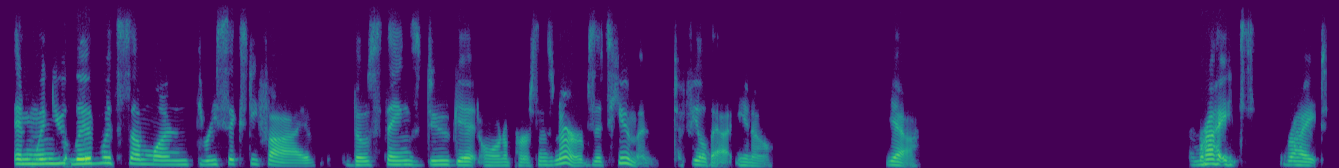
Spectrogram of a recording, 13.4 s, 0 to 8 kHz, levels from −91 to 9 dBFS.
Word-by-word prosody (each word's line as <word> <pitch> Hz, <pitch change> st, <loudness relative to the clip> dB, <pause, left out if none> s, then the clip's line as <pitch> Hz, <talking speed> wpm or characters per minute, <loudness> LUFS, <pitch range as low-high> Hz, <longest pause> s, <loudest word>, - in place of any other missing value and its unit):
And, 220 Hz, 0 st, +3 dB
when 225 Hz, +1 st, +4 dB
you 240 Hz, +1 st, -1 dB
live 220 Hz, +3 st, +10 dB
with 260 Hz, -1 st, 0 dB
someone 195 Hz, -5 st, -1 dB
365, 190 Hz, -8 st, -3 dB, 0.4 s
those 170 Hz, 0 st, -2 dB
things 185 Hz, -3 st, -1 dB
do 185 Hz, +1 st, -1 dB
get 170 Hz, -2 st, +1 dB
on 150 Hz, 0 st, -5 dB
a 155 Hz, -, -5 dB
person's 175 Hz, +3 st, -7 dB
nerves. 215 Hz, -, +1 dB
It's 170 Hz, -2 st, -6 dB
human 255 Hz, -1 st, -2 dB, 0.2 s
to -, -, -17 dB
feel 180 Hz, -5 st, -2 dB
that, -, -, -5 dB
you 160 Hz, -1 st, -7 dB
know? 130 Hz, -4 st, -9 dB, 1.1 s
Yeah. -, -, -1 dB, 2.8 s
Right. 185 Hz, -1 st, +3 dB, 0.4 s
Right. 170 Hz, -5 st, -2 dB
185 Hz, 110 wpm, -23 LUFS, 170-215 Hz, 2.8 s, live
